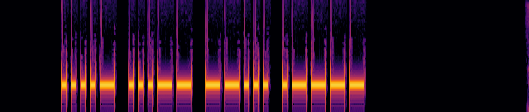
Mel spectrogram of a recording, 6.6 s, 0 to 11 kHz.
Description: Morse code, heard as a keyed tone, about 20 wpm, 700 Hz. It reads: 4371
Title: Numbers - 4-Digit 20wpm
